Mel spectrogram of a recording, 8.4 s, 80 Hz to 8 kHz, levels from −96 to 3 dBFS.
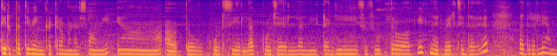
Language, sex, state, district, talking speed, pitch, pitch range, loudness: Kannada, female, Karnataka, Mysore, 70 wpm, 200 Hz, 195-215 Hz, -24 LUFS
